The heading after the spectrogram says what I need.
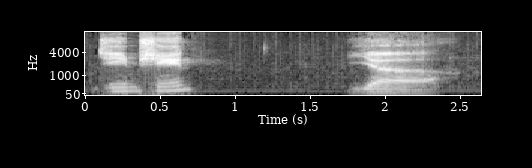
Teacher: زبان کا درمیانی حصہ یا وسط لسان جب اوپر تالو سے لگے تو جیم، شین، یا یہ حروف ادا ہوتے ہیں. جیم، شین، یا. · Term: وسط اللسان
